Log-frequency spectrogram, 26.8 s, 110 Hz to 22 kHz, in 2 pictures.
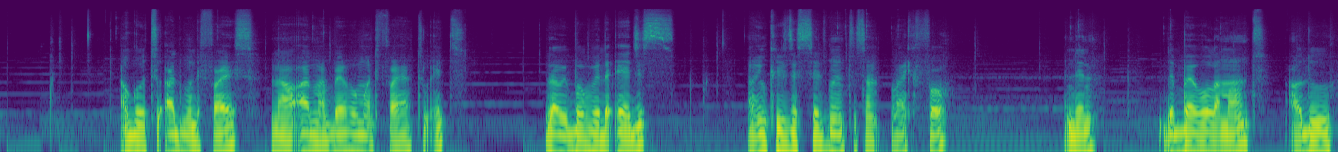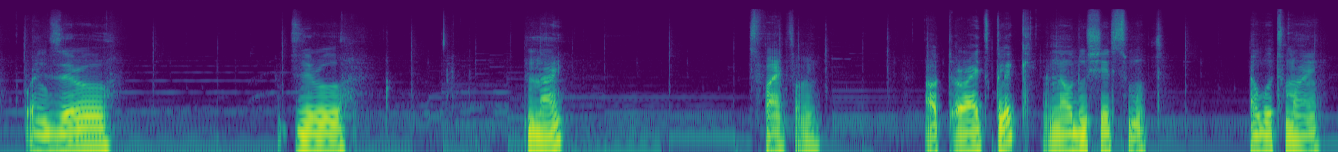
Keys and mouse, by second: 1.2 click, 2.2-3.4 drag, 4.7-5.4 middle drag, 8.4 click, 8.6 click, 9.0 click, 10.7-19.9 drag, 20.9 middle drag, 21.7-22.3 middle drag, 22.7-24.4 drag, 26.2 click.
